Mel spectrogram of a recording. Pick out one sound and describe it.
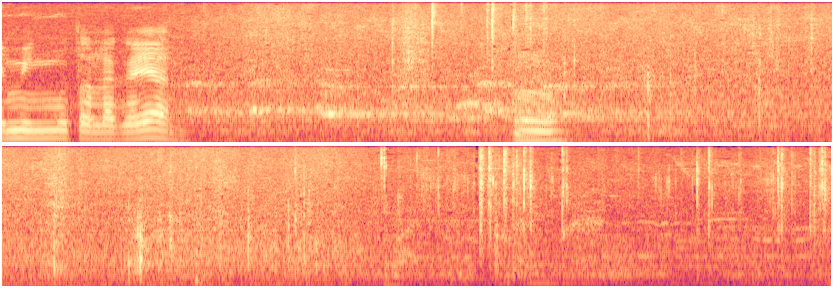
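Dry coffee beans rattle and click as a hand sifts through them.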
